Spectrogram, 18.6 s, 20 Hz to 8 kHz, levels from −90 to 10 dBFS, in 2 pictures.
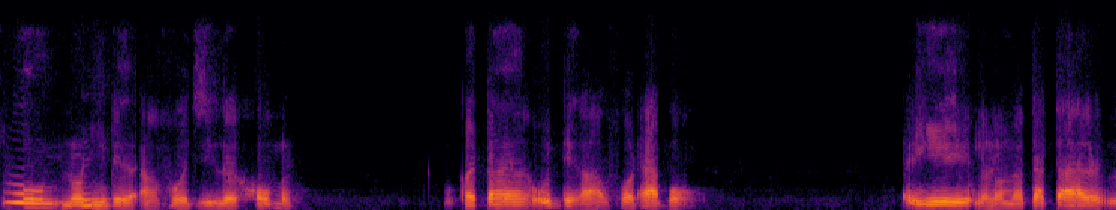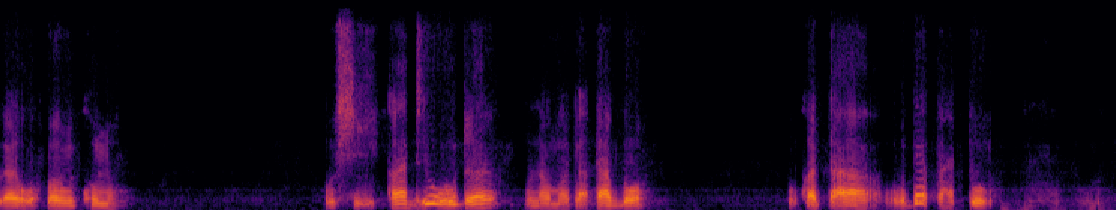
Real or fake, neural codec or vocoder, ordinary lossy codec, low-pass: fake; codec, 16 kHz in and 24 kHz out, 0.6 kbps, FireRedTTS-2 codec; Opus, 16 kbps; 7.2 kHz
